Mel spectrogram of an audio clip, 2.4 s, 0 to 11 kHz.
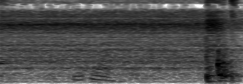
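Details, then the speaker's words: JDA Model PF200 pneumatic piston filler with the sensor slid back into the correct position. On the foot switch, a constant air hiss, then a sharp burst and clunk as the piston strokes; it cycles normally. "When I press the foot switch, this is going to go forward, you'll hear it, and you're going to see this nipple is going to pop up momentarily."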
